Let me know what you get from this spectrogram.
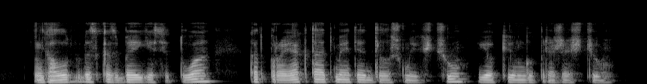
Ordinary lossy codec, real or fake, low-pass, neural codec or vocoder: Opus, 64 kbps; real; 7.2 kHz; none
